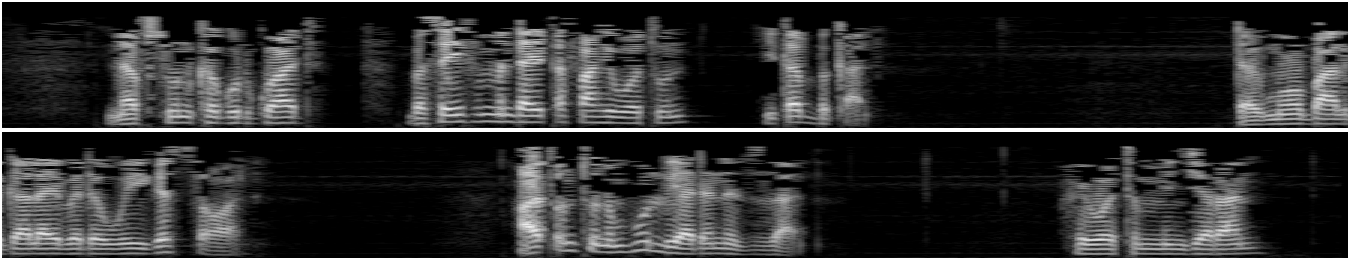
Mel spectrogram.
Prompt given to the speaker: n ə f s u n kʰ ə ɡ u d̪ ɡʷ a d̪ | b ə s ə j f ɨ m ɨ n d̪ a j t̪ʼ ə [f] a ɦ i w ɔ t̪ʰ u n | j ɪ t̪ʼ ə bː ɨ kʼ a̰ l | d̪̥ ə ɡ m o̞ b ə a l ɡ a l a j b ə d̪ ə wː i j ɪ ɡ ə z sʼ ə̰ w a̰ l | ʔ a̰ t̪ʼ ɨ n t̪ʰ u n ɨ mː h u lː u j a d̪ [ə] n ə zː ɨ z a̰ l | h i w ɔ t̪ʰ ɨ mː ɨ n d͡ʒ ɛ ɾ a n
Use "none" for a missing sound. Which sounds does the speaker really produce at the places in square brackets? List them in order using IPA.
f, ə

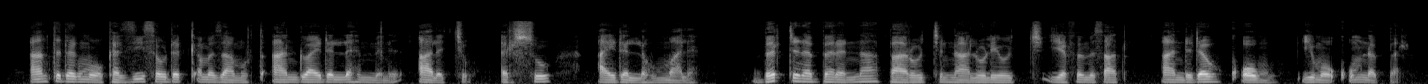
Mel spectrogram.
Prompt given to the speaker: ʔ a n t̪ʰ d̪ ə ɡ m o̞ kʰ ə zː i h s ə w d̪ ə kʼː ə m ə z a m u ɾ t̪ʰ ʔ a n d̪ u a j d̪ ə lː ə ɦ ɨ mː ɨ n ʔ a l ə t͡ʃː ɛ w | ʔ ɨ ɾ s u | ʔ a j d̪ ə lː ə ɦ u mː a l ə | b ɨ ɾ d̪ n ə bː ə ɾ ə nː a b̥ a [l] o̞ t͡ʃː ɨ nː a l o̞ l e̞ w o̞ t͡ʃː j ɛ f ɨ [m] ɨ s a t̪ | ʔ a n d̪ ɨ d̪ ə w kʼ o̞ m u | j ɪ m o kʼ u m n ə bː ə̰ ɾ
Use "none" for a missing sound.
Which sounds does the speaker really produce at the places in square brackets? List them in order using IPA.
ɾ, m

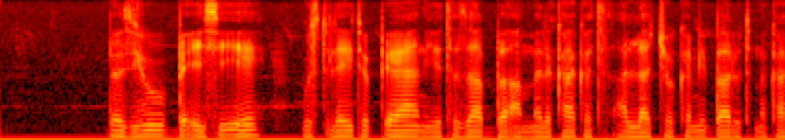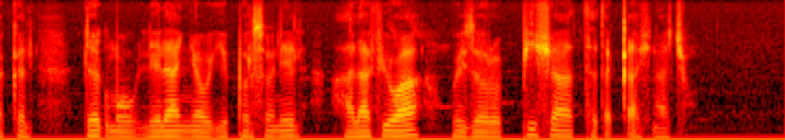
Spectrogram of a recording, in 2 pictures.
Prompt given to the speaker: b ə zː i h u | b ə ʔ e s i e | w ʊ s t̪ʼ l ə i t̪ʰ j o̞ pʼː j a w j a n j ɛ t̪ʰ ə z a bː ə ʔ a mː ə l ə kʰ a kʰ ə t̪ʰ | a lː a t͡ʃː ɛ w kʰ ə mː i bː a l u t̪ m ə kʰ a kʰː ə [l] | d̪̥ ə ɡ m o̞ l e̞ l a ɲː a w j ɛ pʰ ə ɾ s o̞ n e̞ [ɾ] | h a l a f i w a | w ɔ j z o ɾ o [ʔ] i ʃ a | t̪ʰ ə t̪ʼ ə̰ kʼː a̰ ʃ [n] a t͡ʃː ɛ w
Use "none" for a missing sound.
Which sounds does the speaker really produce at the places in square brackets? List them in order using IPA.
l, l, p, n

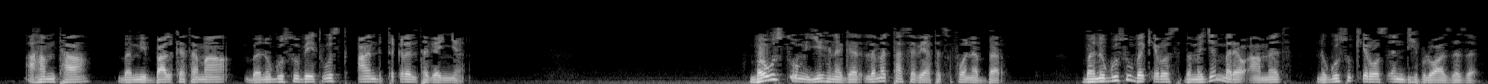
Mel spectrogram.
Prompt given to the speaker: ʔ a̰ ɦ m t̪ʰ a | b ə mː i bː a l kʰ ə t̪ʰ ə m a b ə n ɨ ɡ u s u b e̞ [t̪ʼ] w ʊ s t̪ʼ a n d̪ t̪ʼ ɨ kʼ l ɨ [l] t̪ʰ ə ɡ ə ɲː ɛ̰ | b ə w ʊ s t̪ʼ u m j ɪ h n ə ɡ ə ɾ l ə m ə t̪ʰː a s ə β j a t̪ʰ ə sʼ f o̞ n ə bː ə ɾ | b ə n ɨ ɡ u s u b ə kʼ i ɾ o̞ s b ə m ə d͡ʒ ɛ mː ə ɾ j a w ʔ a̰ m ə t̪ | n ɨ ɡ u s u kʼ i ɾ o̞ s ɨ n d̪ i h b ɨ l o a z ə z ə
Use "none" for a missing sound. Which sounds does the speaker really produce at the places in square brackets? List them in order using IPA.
t̪, l

